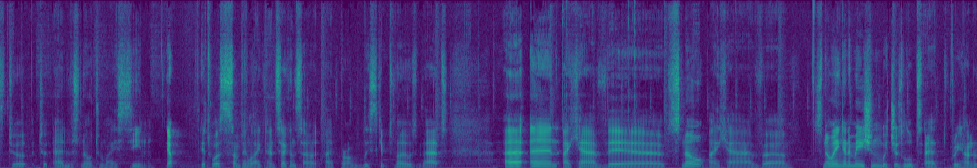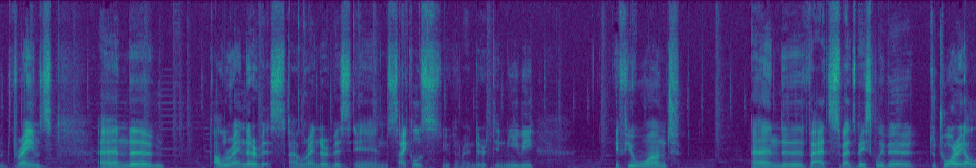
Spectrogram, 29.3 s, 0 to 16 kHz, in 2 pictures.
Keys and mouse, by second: 8.6 click, 9.6 click, 20.0-21.4 drag.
